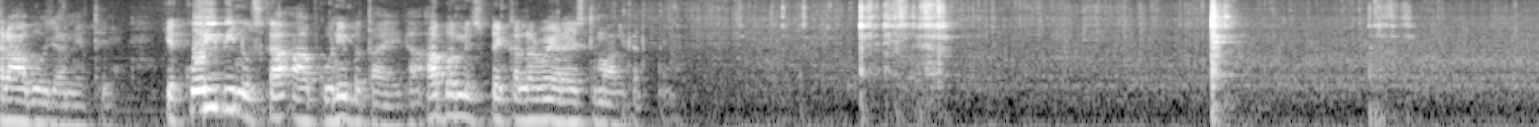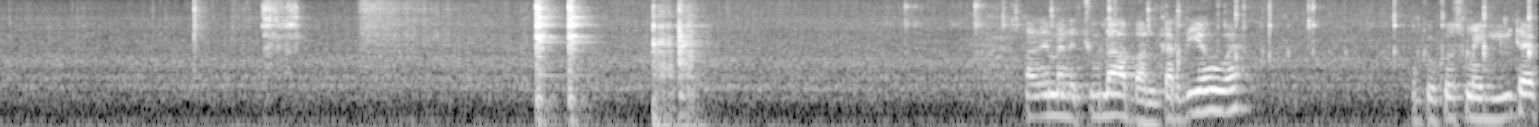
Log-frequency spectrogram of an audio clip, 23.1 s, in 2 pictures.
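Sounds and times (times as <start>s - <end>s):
metal spoon scraping pot: 5.6s - 7.2s, 13.5s - 13.9s.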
